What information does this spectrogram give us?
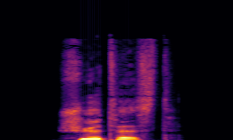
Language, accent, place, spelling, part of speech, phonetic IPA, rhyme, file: German, Germany, Berlin, schürtest, verb, [ˈʃyːɐ̯təst], -yːɐ̯təst, De-schürtest.ogg
- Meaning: inflection of schüren: 1. second-person singular preterite 2. second-person singular subjunctive II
